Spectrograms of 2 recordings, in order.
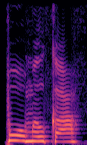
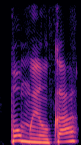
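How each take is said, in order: First: ПОмилка, stressed on the first syllable. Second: ПоМИлка, stressed on the second syllable. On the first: Teacher showing variant stresses to student, first-syllable stress on помилка. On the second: Teacher showing variant stresses to student, second-syllable stress on помилка. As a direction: lean on МИ in помилка. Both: Shown as a demonstration. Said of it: "Такий наголос ще називають варіантним".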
